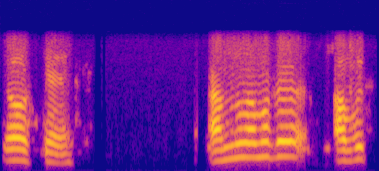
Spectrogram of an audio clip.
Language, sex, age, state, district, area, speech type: Malayalam, male, 30-45, Kerala, Alappuzha, rural, conversation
